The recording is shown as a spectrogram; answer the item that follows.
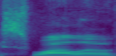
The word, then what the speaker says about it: Soileau: on Facebook at swallow so it's j a y my last name is spelled s o i l e auau I'm from Louisiana so it's cjun French looks nothing like it sounds but swallow on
